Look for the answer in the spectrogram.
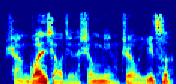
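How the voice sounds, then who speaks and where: Pompous old doctor, rather low. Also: male voice, moderate pace, breathy edge, no room sound, studio quality. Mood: grave, condescending. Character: pompous, condescending old male doctor, grave warnings. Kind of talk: multi-voice audio drama acting.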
